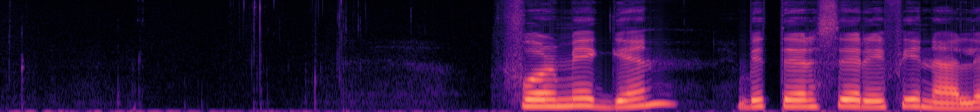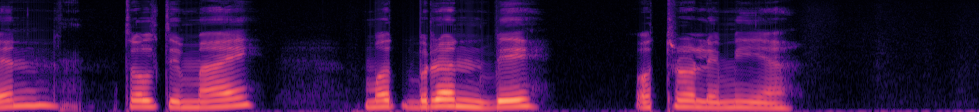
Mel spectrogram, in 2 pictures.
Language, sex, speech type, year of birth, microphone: Norwegian, female, read, 1962, Sennheiser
